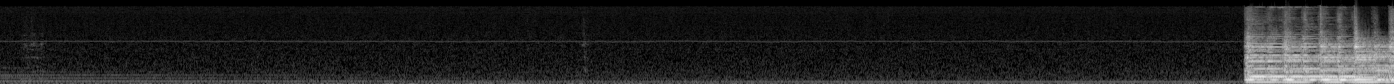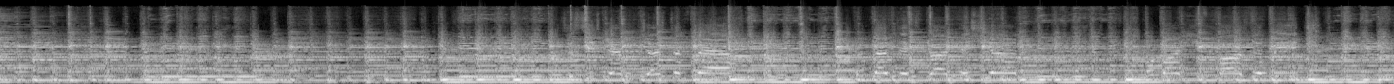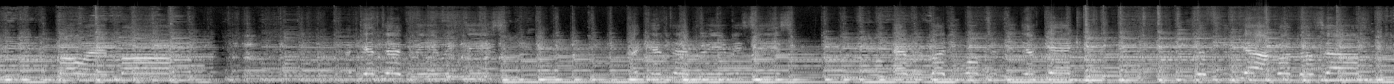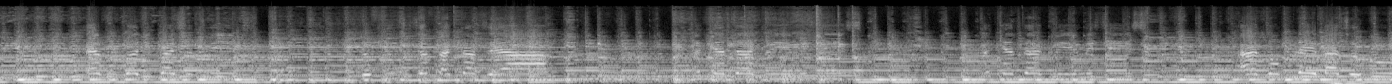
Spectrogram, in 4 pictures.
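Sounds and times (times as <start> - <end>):
acoustic session music: 12.4 - 55.7.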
